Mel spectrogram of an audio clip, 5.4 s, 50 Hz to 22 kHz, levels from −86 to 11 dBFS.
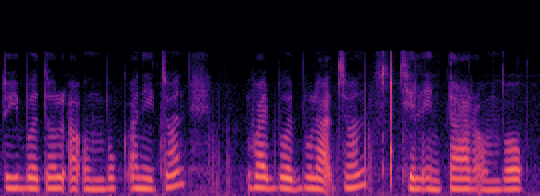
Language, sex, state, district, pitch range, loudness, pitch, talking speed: Mizo, female, Mizoram, Aizawl, 200-220 Hz, -22 LUFS, 210 Hz, 190 wpm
